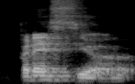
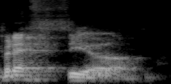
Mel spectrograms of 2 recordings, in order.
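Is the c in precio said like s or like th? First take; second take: s; th. First: The c is said like an s. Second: The c is said like a soft th. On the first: This is the Mexico pronunciation. "Precio with S" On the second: This is the Spain pronunciation. "in Spain, because this is a Spanish text, you say precio"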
